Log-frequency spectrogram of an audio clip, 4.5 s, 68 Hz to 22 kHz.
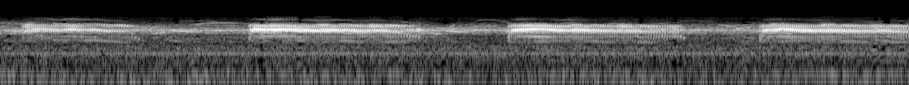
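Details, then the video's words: Northern royal albatross, recorded 24 January 2023: three harsh, buzzy bursts, each about a second long, repeated roughly every 1.3 seconds over a steady electrical hum. "Northern royal albatross"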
